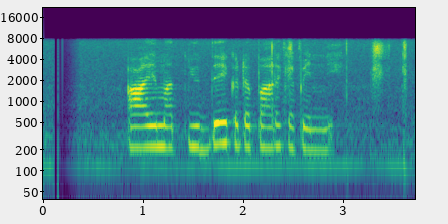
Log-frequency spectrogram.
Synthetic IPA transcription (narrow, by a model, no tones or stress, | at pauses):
ʔaːjəmat̪jud̪ːejːkəʈəpaːɾəkæpenːe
